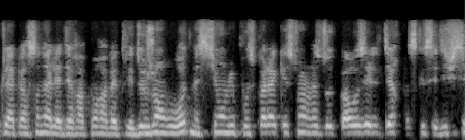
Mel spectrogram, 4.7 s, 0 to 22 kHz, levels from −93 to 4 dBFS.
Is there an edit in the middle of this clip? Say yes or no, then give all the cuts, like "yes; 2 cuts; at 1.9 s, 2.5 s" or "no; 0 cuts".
no; 0 cuts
